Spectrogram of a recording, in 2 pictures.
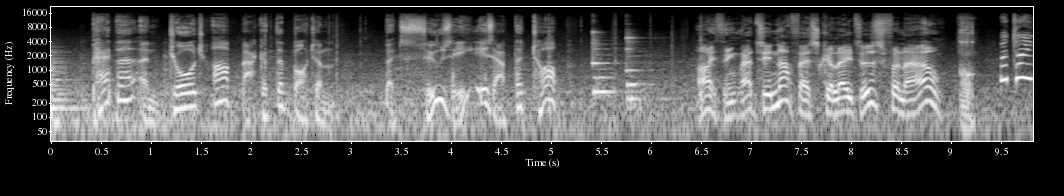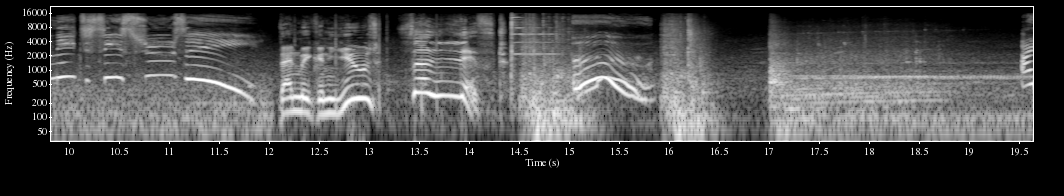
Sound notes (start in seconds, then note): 14.5 lift pings; 17.0 lift moving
